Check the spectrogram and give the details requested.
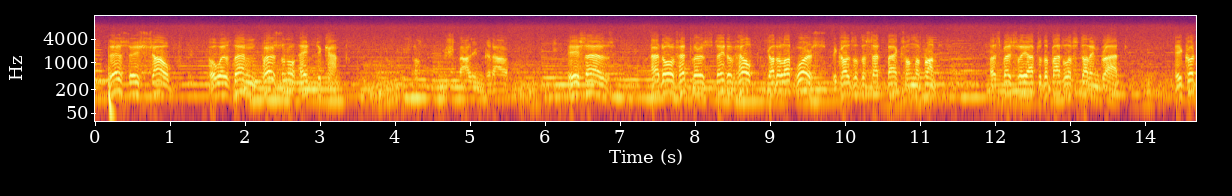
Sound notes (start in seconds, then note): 4.6 speaking in German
